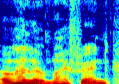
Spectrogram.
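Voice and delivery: put-on old-man voice, pitched high. Voicing the old robed man as a hero leaps at him: old man character. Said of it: "as you kind of leap towards this old man, the eyes roll and goes".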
